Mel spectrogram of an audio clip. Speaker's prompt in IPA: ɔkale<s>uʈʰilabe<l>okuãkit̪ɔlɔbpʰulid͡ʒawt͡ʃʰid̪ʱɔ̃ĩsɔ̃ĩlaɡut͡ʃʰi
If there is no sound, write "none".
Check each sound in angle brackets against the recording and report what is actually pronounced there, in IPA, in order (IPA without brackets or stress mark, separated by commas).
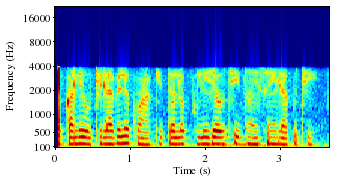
none, l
